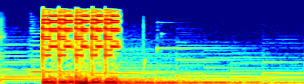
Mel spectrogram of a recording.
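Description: Electronic beeping sound effect: a rapid run of high digital beeps lasting about half a second, then lower electronic tones that hang on and fade out.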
